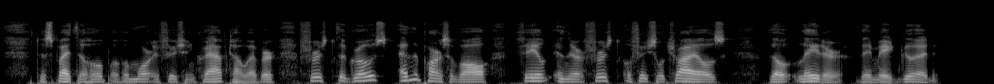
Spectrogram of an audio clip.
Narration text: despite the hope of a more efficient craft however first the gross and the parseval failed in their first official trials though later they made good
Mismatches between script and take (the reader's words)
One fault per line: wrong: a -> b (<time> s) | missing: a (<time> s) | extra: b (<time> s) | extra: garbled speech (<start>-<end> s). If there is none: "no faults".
no faults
